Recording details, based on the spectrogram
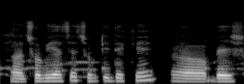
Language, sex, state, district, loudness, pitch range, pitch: Bengali, male, West Bengal, Jalpaiguri, -22 LUFS, 140-155 Hz, 150 Hz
